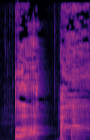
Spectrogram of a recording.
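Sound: burp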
